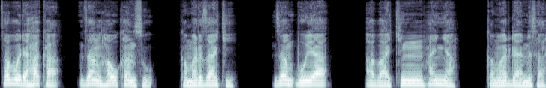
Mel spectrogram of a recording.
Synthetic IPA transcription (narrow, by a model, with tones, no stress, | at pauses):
sɐ˦boː˨da˨ɦa˦ka˨ | zɐ˦˨ŋɦa˦wkɐ˦nsu˨ʔ | kɐ˨mɐ˦rzaː˦kʲiː˨ | zɐ˦˨mɓʊ˦jaː˦ | ʔa˨baː˨kʲɪ˦ŋɦa˦ɲjaː˨ | kɐ˨mɐ˦rdaː˨mɪ˦saː˨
